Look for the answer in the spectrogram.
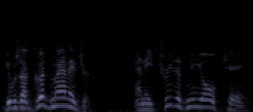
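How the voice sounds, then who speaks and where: Stubborn hot-headed American pitcher, high-voiced and slangy, dull vintage radio crime drama sound. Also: male voice, big pitch swings, quick pace, breathy edge, full character voice. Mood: agitated, defensive. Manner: slangy, defiant tough talk. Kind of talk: old-time radio crime drama acting. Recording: dull old-time radio recording.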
